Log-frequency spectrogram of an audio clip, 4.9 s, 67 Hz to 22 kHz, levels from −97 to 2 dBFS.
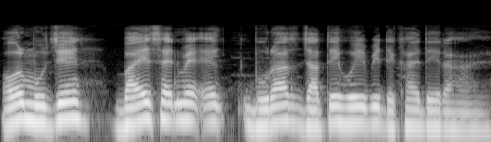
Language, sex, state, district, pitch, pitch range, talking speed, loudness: Hindi, male, Arunachal Pradesh, Lower Dibang Valley, 145 Hz, 125-155 Hz, 170 wpm, -13 LUFS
